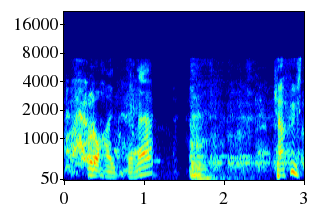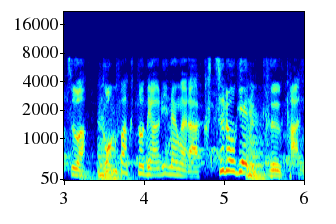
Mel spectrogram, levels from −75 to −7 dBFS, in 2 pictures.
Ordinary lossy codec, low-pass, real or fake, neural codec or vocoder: none; 7.2 kHz; fake; codec, 24 kHz, 6 kbps, HILCodec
